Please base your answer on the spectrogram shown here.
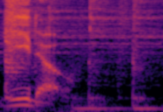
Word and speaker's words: Guido: Actually, it's pronounced Guido.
